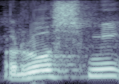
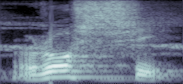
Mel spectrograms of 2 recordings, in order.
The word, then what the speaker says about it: রশ্মি: উচ্চারণটা নেইম যেমন রসী রশমি কিন্তু আমরা অনেকেই বলে থাকি কিন্তু রশ্মি হবে না। রসী রশ্শি অর্থাৎ এখানে ম ফলাফলা অনুচ্চারিত রয়ে গেল বা ম এর উচ্চারণটা থাকলো না।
